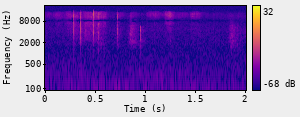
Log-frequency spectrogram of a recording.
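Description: Near silence, with a few faint, short ticks and rustles of a metal crochet hook working yarn through the stitches.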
